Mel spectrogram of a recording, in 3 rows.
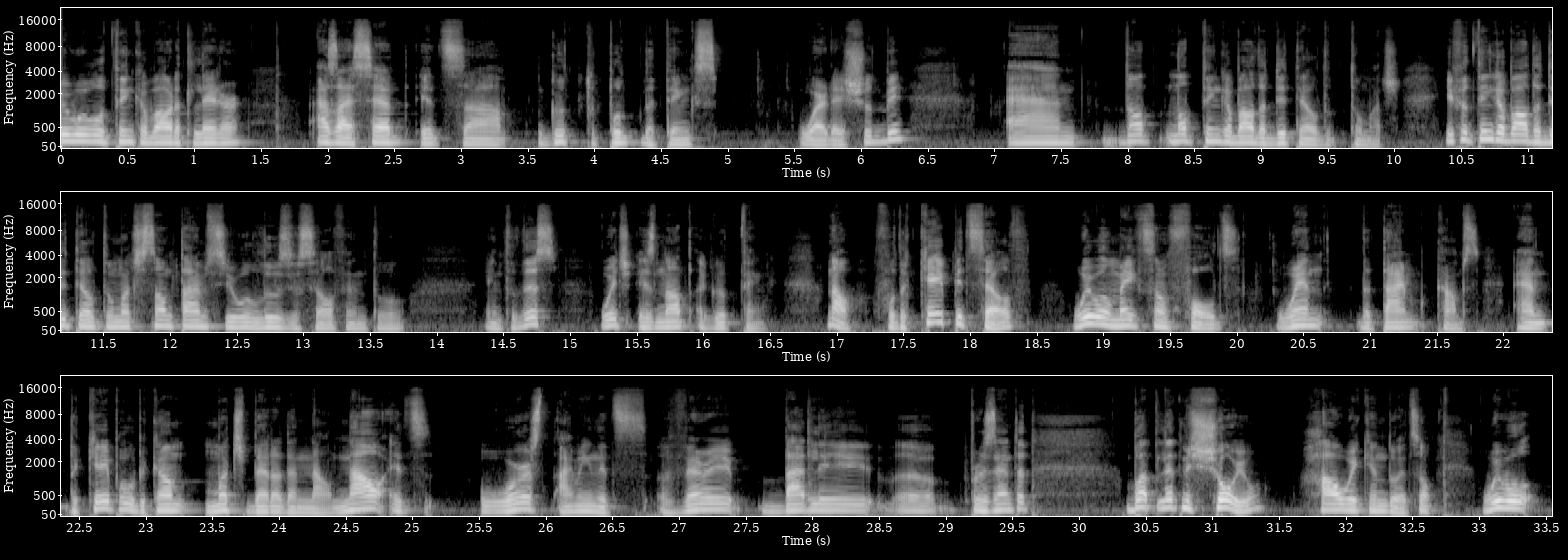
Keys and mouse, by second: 5.0 alt+shift+click, 6.8 alt+q, 6.8-19.9 drag.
